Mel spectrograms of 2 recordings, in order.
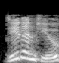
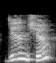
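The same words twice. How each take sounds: First: The t and y sounds stay separate. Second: The t and y sounds blend into one.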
